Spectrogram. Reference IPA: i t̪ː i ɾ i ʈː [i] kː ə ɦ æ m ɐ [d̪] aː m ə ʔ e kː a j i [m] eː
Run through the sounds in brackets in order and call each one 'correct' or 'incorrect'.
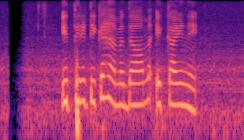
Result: correct, correct, incorrect: n

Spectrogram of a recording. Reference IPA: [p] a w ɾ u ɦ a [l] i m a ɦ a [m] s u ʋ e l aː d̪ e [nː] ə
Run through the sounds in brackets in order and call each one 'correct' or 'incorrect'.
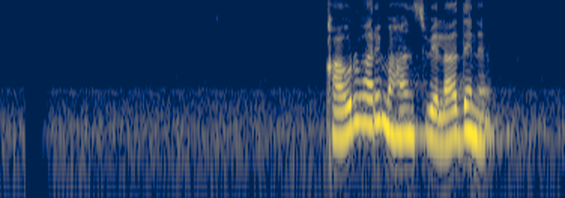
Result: incorrect: k, incorrect: ɾ, incorrect: n, incorrect: n

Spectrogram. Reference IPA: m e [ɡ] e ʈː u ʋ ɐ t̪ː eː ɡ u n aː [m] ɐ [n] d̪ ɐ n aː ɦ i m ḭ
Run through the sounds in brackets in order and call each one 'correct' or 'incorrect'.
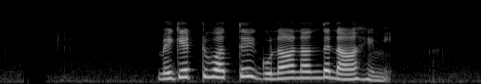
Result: correct, incorrect: n, correct

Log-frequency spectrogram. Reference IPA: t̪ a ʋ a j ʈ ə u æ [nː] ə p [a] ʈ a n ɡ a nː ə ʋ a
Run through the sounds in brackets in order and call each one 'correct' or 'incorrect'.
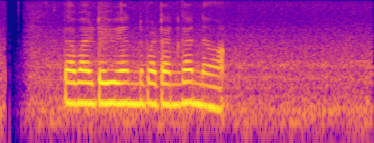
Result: correct, correct

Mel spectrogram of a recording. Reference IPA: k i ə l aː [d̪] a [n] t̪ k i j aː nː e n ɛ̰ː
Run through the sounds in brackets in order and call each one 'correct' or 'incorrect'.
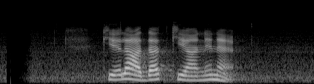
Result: correct, incorrect: none

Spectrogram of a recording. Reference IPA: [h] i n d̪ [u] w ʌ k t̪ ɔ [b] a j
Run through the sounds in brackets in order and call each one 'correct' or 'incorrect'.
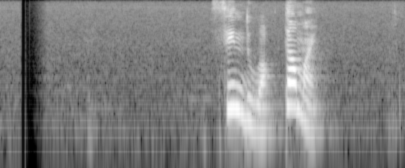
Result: incorrect: s, correct, incorrect: m

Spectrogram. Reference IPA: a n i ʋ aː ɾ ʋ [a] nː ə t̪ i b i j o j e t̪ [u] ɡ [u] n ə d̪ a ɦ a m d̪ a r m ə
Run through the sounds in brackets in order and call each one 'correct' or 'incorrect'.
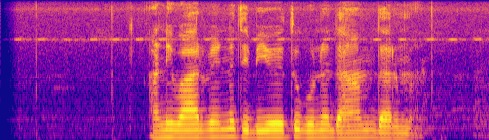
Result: incorrect: e, correct, correct

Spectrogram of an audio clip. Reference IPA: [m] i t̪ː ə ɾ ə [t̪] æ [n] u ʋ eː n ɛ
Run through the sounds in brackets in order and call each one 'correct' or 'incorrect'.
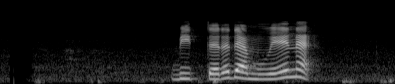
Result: incorrect: b, incorrect: d̪, incorrect: m

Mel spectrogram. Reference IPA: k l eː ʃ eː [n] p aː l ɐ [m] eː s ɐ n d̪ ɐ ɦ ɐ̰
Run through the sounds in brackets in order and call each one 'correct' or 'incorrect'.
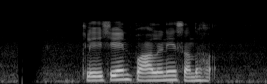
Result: correct, incorrect: n

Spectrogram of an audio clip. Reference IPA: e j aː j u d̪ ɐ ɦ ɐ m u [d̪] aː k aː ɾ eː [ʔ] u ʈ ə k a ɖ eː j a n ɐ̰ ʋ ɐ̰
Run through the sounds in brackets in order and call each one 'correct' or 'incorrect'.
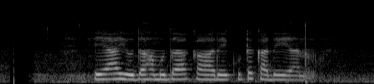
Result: correct, incorrect: k

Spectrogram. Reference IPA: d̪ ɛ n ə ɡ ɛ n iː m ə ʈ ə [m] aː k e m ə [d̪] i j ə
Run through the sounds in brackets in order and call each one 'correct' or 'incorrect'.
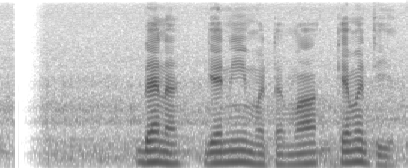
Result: correct, incorrect: t̪

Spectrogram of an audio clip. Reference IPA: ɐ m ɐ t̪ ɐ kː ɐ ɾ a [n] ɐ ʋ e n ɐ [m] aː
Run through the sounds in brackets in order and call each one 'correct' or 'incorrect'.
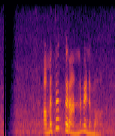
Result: incorrect: nː, correct

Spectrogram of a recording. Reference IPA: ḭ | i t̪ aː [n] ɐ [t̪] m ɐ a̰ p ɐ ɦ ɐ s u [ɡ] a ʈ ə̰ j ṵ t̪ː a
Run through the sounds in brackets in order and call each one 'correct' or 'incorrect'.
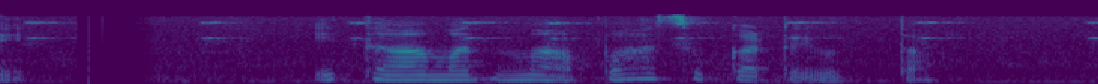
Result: incorrect: m, correct, incorrect: k

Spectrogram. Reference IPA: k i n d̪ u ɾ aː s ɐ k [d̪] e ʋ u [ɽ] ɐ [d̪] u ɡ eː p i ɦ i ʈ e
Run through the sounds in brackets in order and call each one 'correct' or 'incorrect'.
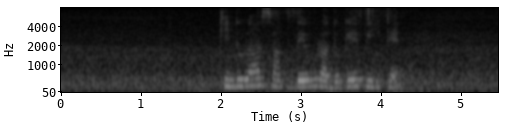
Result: correct, incorrect: ɾ, correct

